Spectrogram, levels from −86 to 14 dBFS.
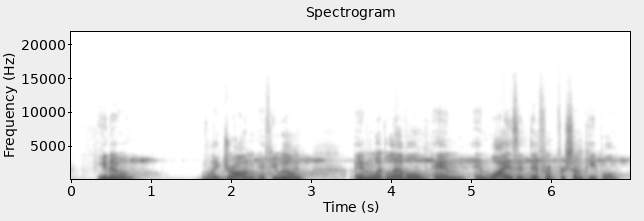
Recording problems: echo of what is said; noticeable; throughout; 120 ms later, 15 dB below the speech

